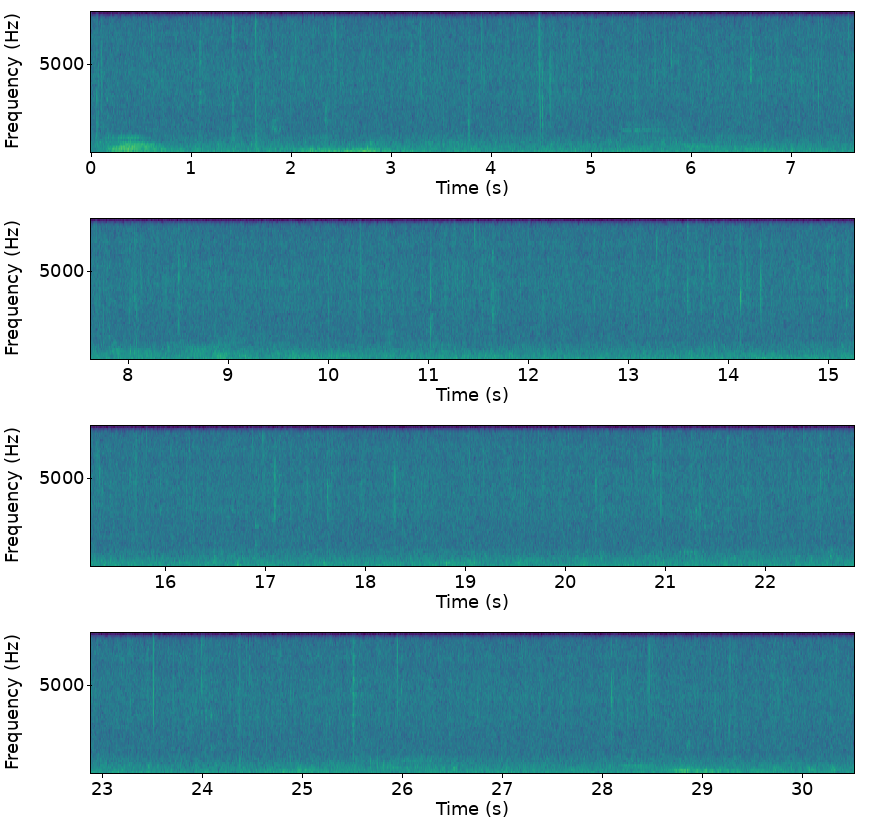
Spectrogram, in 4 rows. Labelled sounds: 0.3	0.5	humpback whale, 0.81 to 0.94 kHz
5.3	5.6	humpback whale, 1.2 to 1.4 kHz

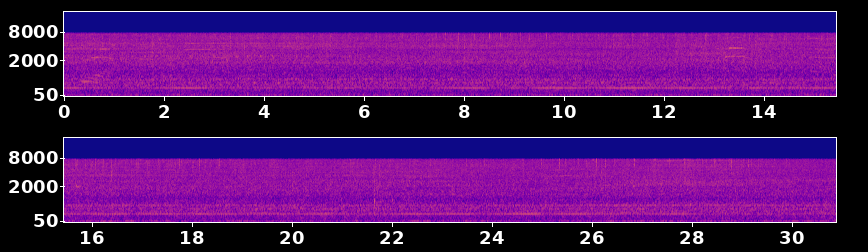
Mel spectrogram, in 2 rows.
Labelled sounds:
0.0	1.3	killer whale, southern resident, call S16, 0.16 to 5.4 kHz
2.2	3.6	killer whale, southern resident, call S16, 2.9 to 5.2 kHz
13.1	14.0	killer whale, southern resident, call S16, 1.7 to 6.7 kHz
14.7	15.8	killer whale, southern resident, call S16, 1.0 to 7.3 kHz
25.0	26.0	killer whale, 1.6 to 4.9 kHz

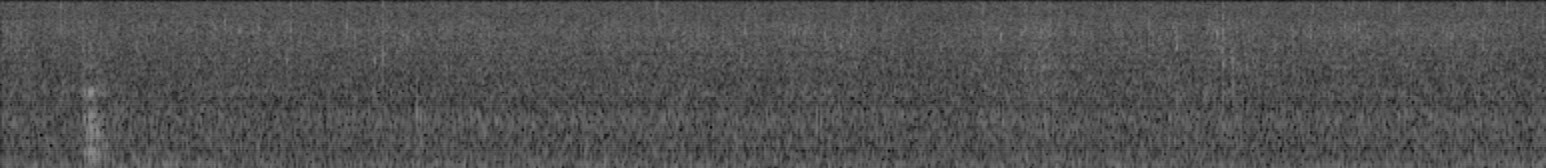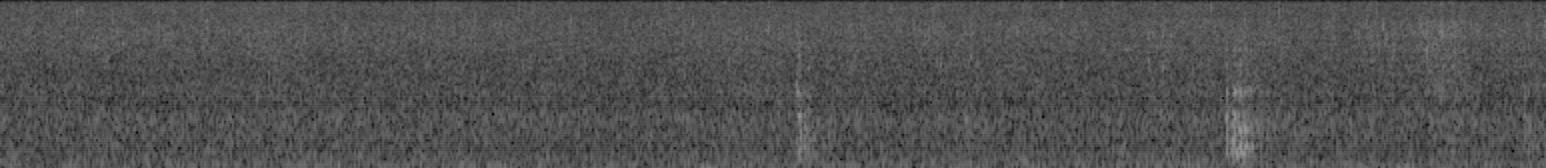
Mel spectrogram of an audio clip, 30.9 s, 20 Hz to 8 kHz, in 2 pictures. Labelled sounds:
27.7	28.0	croaking sound likely from a nearby submerged object, 1.4 to 1.6 kHz

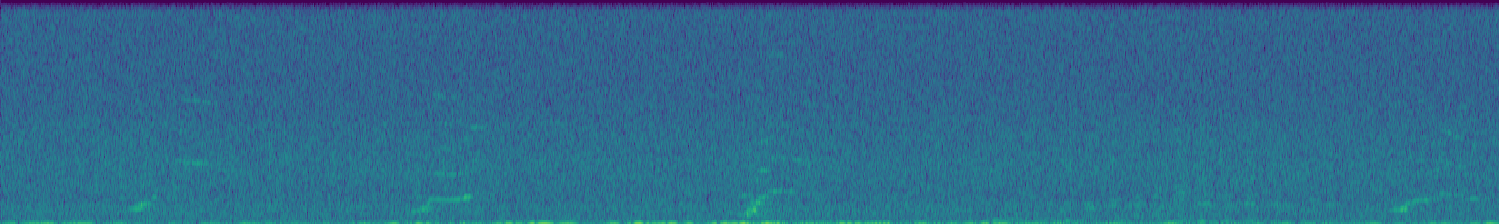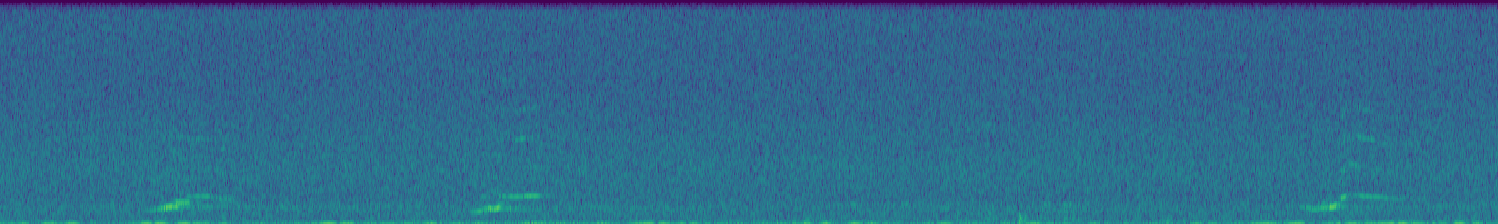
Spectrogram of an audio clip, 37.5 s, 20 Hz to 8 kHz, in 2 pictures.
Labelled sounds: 2.2	2.7	humpback whale, 2.1 to 4.5 kHz
5.6	5.8	humpback whale, 1.8 to 1.9 kHz
6.3	6.9	humpback whale, 0.80 to 1.1 kHz
9.4	9.8	humpback whale, 0.80 to 1.2 kHz
17.6	17.9	humpback whale, 0.80 to 0.96 kHz
20.9	21.7	humpback whale, 0.80 to 1.1 kHz
24.8	25.5	humpback whale, 0.96 to 1.2 kHz
35.5	36.1	humpback whale, 0.90 to 3.2 kHz

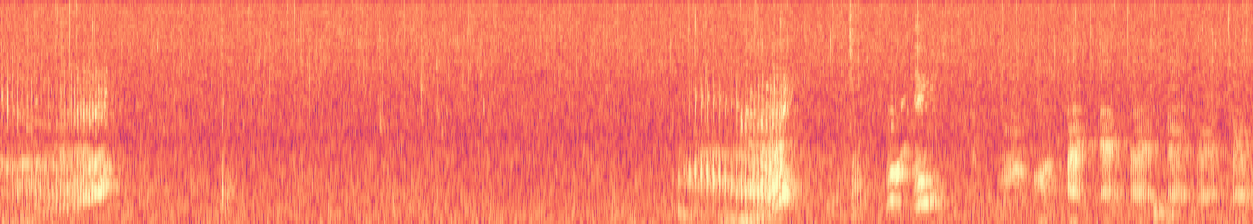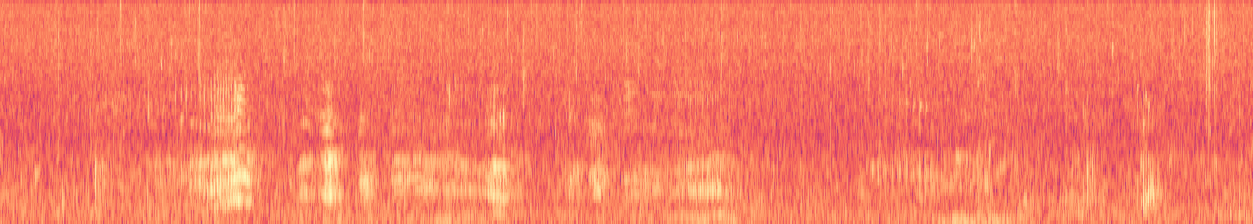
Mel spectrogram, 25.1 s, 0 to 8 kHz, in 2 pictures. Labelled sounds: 1.1	1.8	humpback whale, 1.0 to 1.4 kHz
6.8	8.0	humpback whale, 0.78 to 2.4 kHz
10.7	11.0	humpback whale, 0.78 to 1.2 kHz
14.4	14.8	humpback whale, 0.78 to 1.5 kHz
15.7	16.0	humpback whale, 0.78 to 1.0 kHz
19.0	19.3	humpback whale, 2.1 to 2.2 kHz

